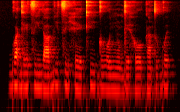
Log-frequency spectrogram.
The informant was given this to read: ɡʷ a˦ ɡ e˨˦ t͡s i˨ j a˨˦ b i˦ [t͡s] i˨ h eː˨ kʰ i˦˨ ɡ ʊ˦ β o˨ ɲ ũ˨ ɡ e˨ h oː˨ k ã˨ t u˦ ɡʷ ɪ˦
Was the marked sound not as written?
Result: no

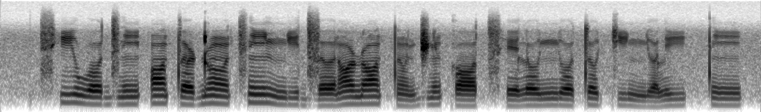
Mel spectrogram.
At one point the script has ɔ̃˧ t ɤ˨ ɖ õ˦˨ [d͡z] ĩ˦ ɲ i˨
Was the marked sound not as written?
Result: yes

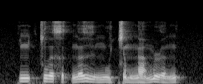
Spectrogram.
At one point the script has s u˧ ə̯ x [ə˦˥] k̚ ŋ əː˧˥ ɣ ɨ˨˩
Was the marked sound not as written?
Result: yes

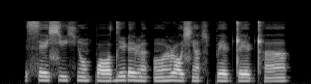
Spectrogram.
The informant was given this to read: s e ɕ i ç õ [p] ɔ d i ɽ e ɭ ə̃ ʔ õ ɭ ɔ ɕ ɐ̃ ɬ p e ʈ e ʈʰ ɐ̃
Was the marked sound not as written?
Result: no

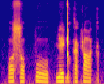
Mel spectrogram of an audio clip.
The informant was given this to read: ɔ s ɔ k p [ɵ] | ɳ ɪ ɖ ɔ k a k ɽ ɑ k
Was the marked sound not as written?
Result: yes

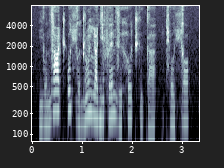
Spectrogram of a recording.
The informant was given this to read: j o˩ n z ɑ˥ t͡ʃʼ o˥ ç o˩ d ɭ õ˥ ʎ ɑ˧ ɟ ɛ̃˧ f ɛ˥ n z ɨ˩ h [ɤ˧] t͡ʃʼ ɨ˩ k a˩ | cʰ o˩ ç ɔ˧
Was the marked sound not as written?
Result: yes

